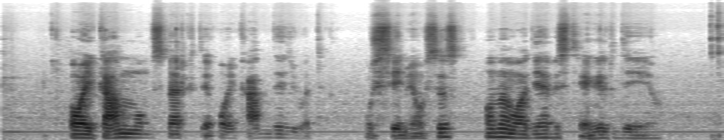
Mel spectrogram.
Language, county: Lithuanian, Marijampolė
